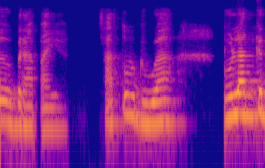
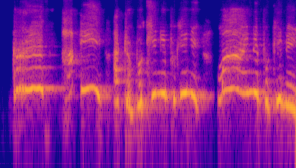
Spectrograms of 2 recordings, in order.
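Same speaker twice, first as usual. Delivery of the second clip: put-on much higher, excited child voices calling out; kids calling out; 14 semitones higher, 4 dB louder, faster than usual. The kids calling to Mama while she works, much higher and excited. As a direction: squeal it like an excited kid calling Mom. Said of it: "yang sana teriak".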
